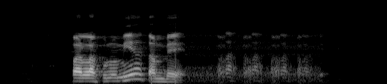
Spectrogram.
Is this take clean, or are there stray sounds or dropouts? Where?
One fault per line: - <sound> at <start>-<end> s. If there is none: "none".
- laugh at 2.2-3.1 s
